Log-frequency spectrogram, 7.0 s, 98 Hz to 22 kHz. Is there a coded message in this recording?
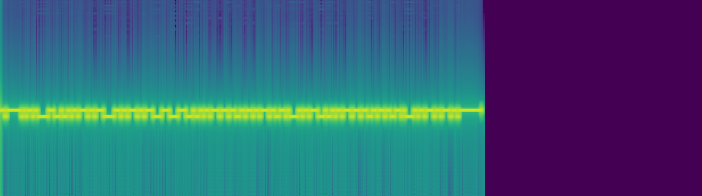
Yes: RTTY (45.45 baud, 170 Hz shift) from 0.0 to 4.8 s, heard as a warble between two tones, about 970 Hz centre. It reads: … 599 1023 1023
